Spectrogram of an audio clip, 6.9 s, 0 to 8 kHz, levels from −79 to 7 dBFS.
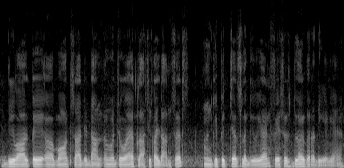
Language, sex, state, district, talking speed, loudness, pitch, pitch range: Hindi, male, Chhattisgarh, Raipur, 200 wpm, -16 LUFS, 95 Hz, 90-105 Hz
